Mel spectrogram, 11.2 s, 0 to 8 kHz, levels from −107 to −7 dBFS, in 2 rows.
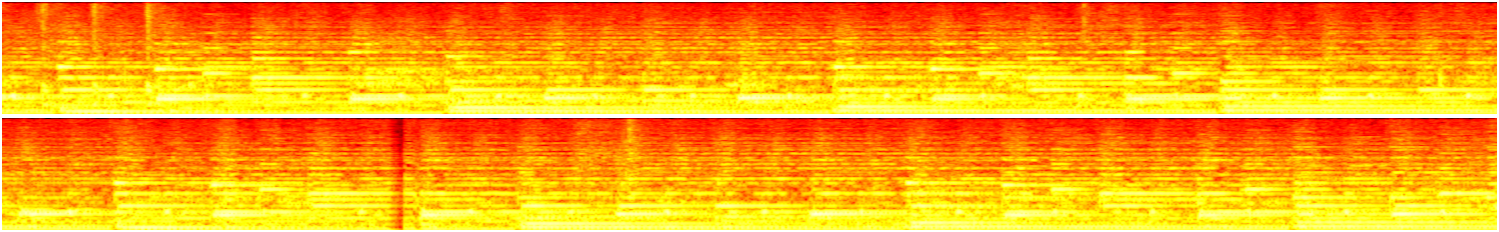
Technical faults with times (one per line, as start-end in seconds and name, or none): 7.06-7.13 short stall from a late packet
7.15-7.19 short concealed packet loss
